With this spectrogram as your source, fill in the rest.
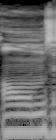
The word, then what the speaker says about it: olm: A rare Olm salamander, as soon as how you say it, OLM.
